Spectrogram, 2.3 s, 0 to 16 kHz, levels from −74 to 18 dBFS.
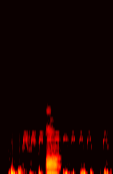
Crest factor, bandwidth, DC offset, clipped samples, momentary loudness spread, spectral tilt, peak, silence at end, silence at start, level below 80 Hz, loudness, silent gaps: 20 dB; 6.4 kHz; under 0.1%; under 0.1%; 17 LU; -8 dB/octave; -4 dBFS; 0.1 s; 0.15 s; -56 dBFS; -23 LUFS; 1.53-1.57 s, 1.88-1.99 s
